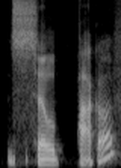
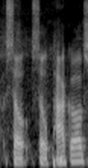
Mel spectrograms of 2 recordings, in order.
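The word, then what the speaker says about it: Tsyplakov: Hold up, Silpakov. I think that's how you pronounce his name. It's a T. It's the T is silent. Yes. Silpakov.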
